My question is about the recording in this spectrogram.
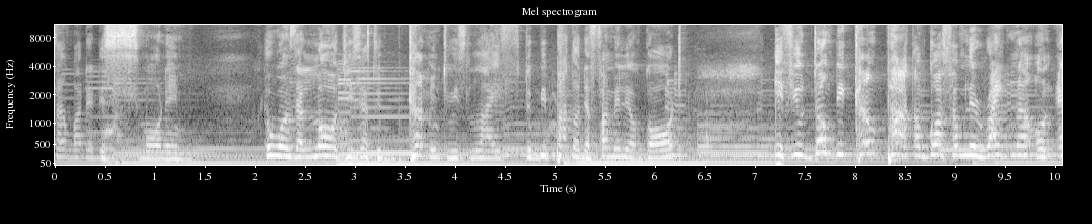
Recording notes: Preached At LCC Goshen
